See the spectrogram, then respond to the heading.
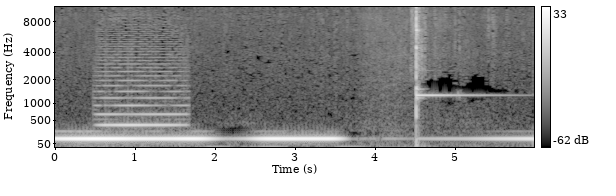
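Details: Simulated hearing test tones in an ASMR doctor roleplay: a low steady hum from a struck tuning fork fading and returning, a brighter ringing tone, and a sharp strike.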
